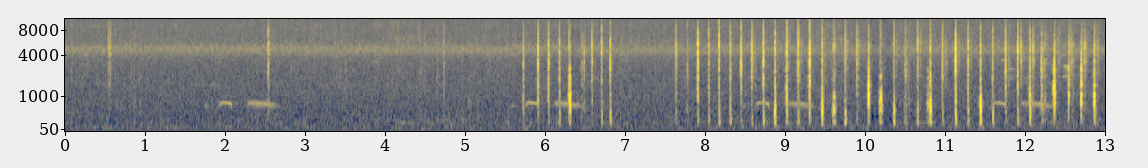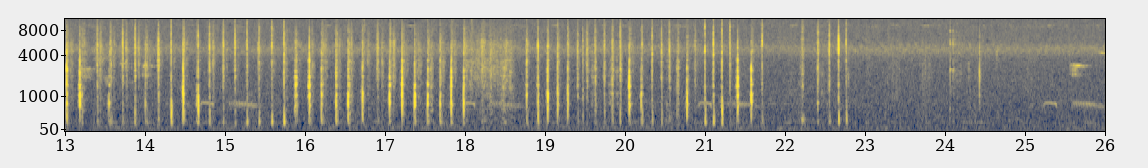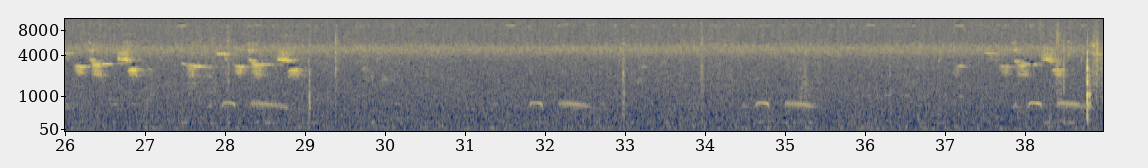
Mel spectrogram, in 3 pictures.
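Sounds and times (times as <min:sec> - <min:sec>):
birds chirping high: 0:05.6 - 0:06.8, 0:07.7 - 0:21.8, 0:25.3 - 0:29.0, 0:37.2 - 0:38.9
pestle pounding in a mortar: 0:07.6 - 0:22.8.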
